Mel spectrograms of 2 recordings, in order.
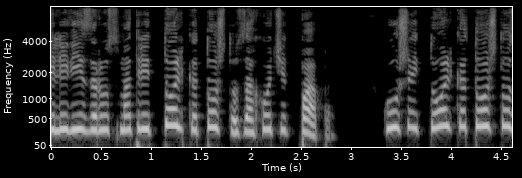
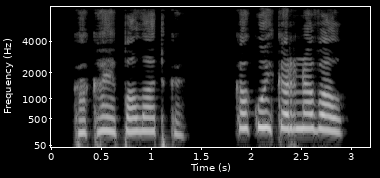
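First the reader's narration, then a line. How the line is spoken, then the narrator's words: Stammering, forced out. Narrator (Russian): выдавила она, запинаясь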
